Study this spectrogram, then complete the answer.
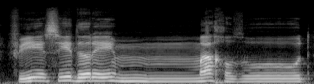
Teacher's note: حروف قلقلہ میں سے دال بھی ہے اور ساکن بھی ہے تو یہاں پر قلقلہ ہوگا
